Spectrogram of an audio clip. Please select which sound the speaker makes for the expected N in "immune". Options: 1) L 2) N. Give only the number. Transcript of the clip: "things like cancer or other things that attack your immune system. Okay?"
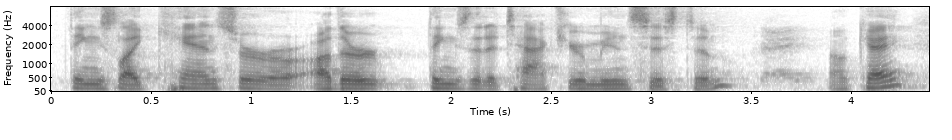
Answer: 2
